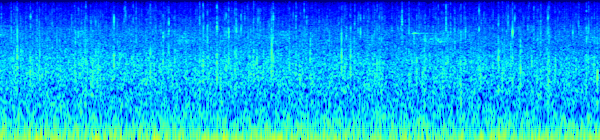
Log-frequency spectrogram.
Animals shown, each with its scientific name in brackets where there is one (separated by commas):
Red-eyed Vireo (Vireo olivaceus)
